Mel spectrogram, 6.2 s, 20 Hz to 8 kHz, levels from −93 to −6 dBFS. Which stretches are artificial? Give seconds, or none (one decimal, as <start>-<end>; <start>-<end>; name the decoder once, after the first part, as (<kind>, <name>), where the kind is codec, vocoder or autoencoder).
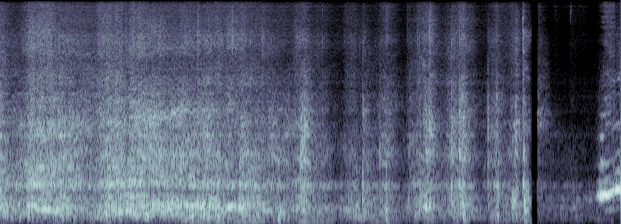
0.0-6.2 (codec, SNAC)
